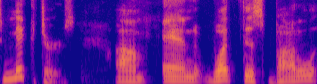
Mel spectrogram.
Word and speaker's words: Michter's: me to go um i want to say mikters well you said it right it is yes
